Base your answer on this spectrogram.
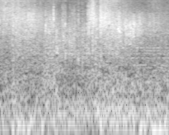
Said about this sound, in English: A fireball balloons across the ocean floor, exploding in a flash of bright white light.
